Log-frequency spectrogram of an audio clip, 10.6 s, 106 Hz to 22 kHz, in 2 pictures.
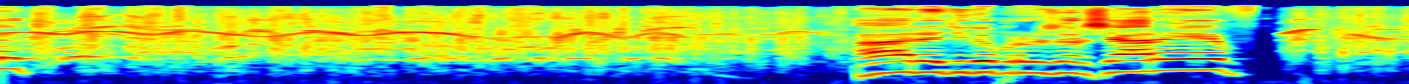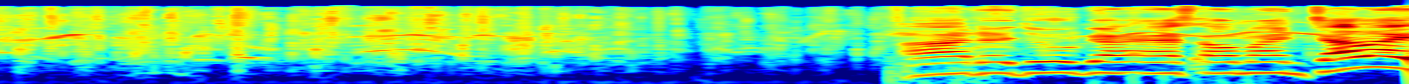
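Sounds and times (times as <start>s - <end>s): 
dense crowd applause: 0.0s - 3.2s, 4.8s - 10.5s
wavering cheers and whoops: 0.0s - 3.2s, 4.8s - 10.5s
speech: 3.2s - 4.7s, 8.7s - 10.5s.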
